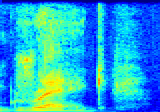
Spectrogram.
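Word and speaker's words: Greig: or two and joh and Ken pronounced his name U uh Ken said it was John sorry John he said John Greg and I said it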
